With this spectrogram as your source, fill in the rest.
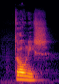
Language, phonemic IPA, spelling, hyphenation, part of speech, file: Dutch, /ˈtroː.nis/, tronies, tro‧nies, noun, Nl-tronies.ogg
- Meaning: plural of tronie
